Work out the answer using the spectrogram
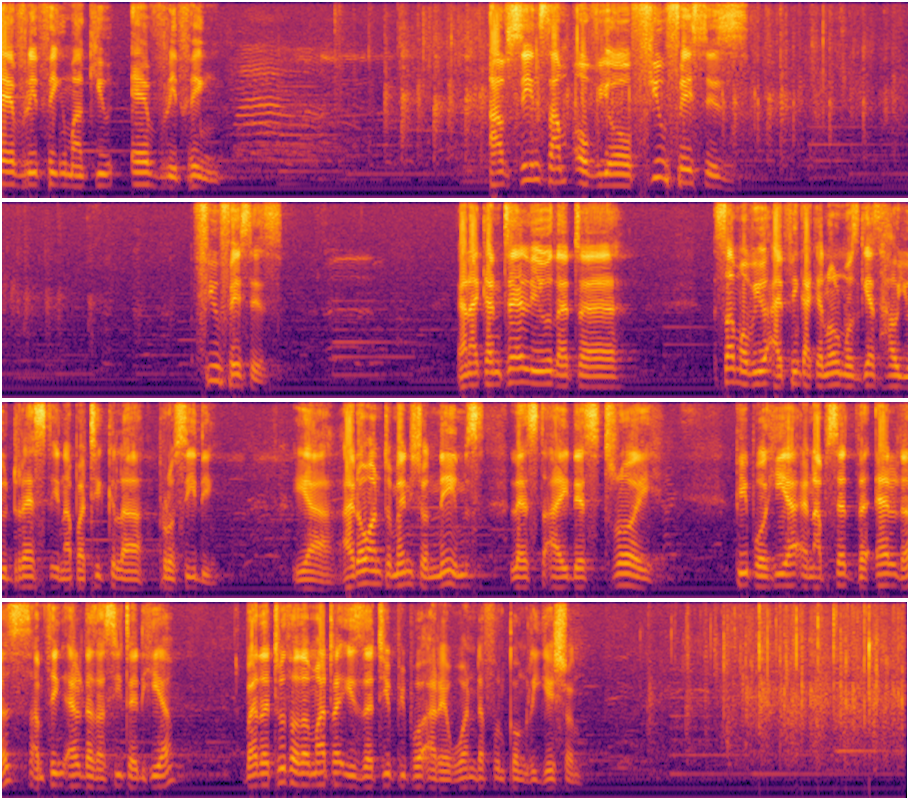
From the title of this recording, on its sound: Preached at New Breed Chapel Intl.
